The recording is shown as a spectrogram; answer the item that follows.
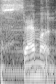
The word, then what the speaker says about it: salmon: Travel to a southern waterfall and bring back a bag of salmon. Okay, let's go. And yes, that is how it is pronounced. The L is silent for those of you guys who don't know.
